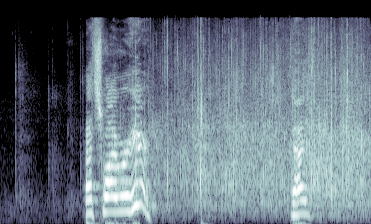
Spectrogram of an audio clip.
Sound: audience applauds

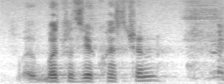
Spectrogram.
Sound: laughter

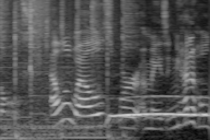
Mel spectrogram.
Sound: ominous howling

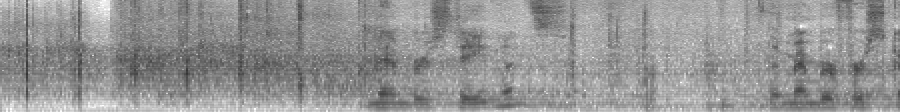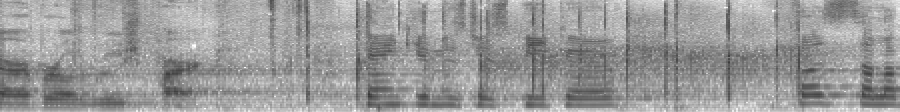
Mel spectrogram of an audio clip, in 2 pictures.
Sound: some Applause

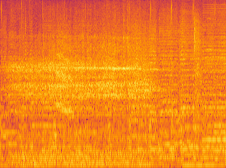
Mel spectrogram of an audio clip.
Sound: airplane hums

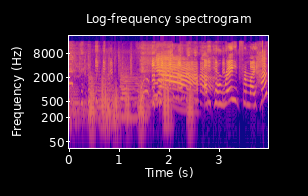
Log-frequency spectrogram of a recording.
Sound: laughing

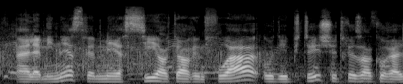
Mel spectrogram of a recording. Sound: applause

